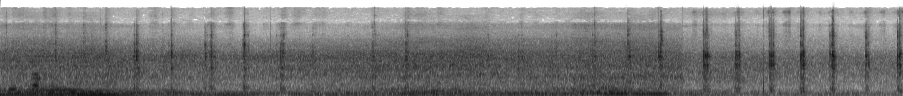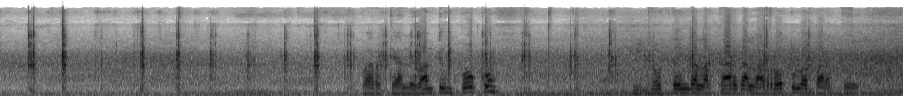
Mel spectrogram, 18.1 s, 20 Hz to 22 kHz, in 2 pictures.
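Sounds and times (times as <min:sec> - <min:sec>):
bottle jack pumping clicks: 0:00.0 - 0:17.7.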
